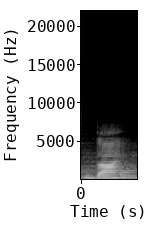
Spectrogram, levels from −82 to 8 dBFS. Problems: constant background noise, echo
